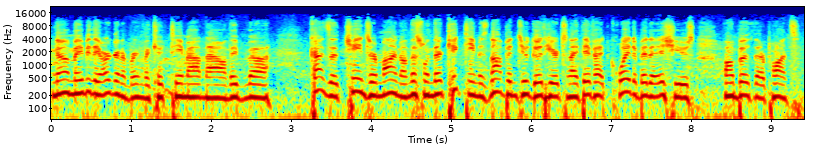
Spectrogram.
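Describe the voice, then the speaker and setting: Over noticeable background noise, a man talks at a fairly quick pace and high pitch. His intonation is fairly even and his loudness very even. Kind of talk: live commentary. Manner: relaxed analyst, conversational.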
